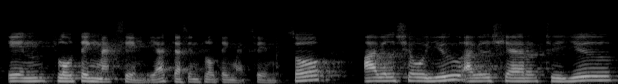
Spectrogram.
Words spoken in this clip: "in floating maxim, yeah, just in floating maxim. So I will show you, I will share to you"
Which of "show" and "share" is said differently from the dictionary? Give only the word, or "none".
none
